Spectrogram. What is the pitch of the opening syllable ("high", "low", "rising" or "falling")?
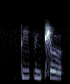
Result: high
